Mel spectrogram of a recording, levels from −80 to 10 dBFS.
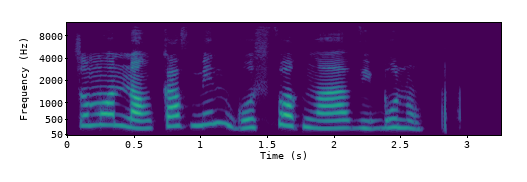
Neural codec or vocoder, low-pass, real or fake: codec, 24 kHz, 0.9 kbps, DualCodec; 10.8 kHz; fake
